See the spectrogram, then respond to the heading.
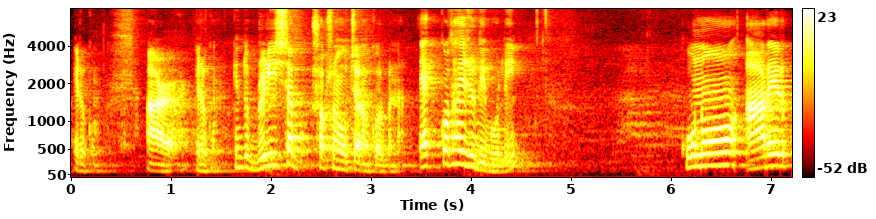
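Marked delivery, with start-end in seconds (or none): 0.8-0.9 আর with the final r fully sounded; low, lone আর closing on a clear r; American pronounced R. Shown as a demonstration. Teacher showing how Americans say it, আর with sounded r. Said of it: "আমেরিকানরা আর সবসময় উচ্চারণ করে".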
